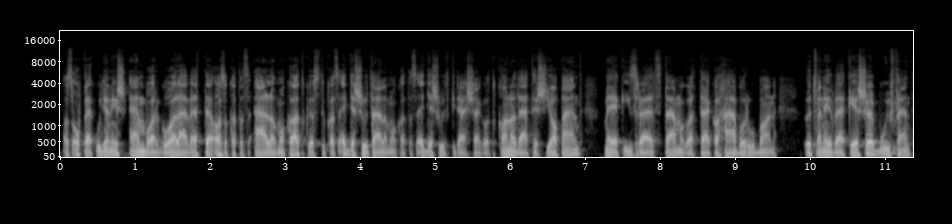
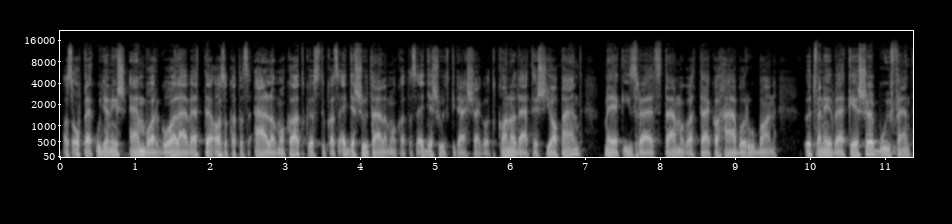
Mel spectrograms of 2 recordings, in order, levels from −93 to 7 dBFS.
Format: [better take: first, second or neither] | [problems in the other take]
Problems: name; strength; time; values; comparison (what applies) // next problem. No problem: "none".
second | muffled; slightly; fading above 3 kHz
